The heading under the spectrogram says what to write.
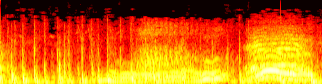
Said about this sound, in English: Yeah, over there by the corral. Come on, let's go. Yeah. But that horse is stomping him.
